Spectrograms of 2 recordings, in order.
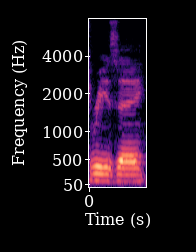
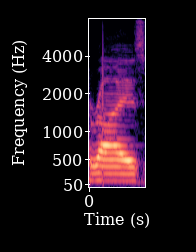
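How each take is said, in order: First: The name does not sound like English rise. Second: The name sounds like the English word rise. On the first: The speaker calls it right. "but I believe it's Rize" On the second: The speaker calls it wrong. "I used to call it Rise, but I think someone corrected me on that"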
